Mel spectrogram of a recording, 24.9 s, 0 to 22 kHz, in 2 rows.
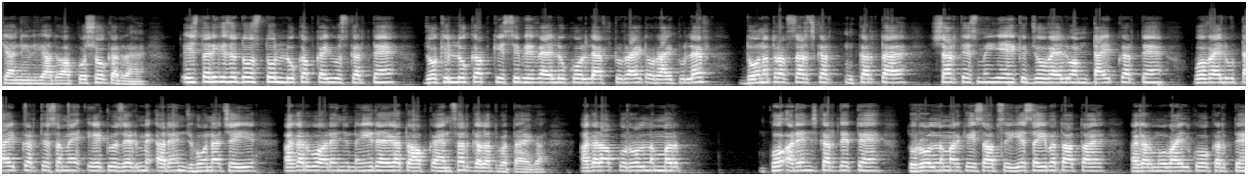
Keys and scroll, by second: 12.1-13.3 typing.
